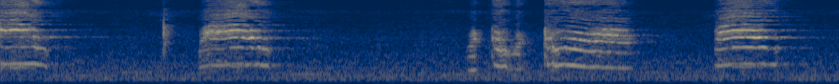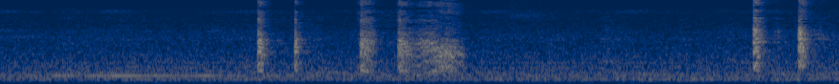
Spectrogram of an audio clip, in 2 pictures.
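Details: Talking parrot kept as a pet, repeating learned words; loud harsh speech-like bursts early on, followed by scattered brief clicks and chips.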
